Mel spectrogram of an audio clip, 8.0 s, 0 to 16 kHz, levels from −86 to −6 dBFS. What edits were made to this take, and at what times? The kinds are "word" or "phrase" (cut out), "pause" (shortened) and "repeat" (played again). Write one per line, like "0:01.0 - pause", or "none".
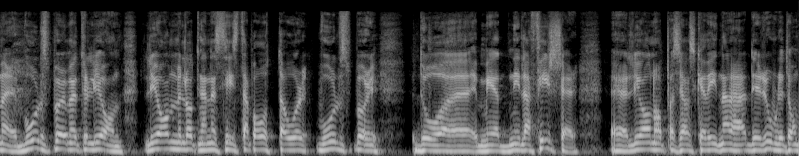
0:02.0 - word
0:02.5 - word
